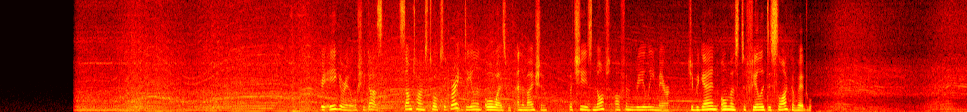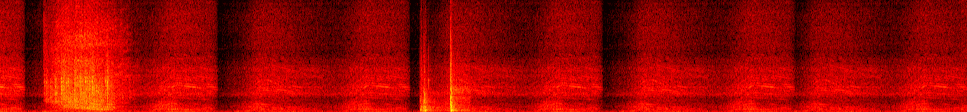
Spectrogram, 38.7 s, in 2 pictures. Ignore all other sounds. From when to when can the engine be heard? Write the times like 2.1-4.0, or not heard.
1.4-38.6.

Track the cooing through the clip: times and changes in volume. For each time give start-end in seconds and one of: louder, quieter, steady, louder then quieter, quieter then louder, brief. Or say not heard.
not heard.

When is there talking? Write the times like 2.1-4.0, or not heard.
6.4-16.2.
